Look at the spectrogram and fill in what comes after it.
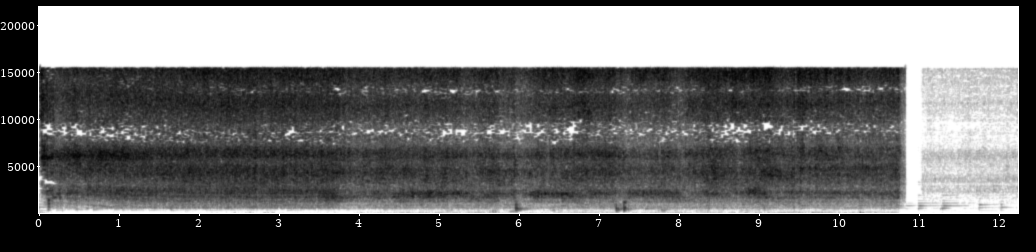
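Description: Turmeric-and-salt-coated pointed gourds dropped into hot mustard oil in a metal kadai, sizzling loudly as they fry. A spatula scrapes the pan a couple of times about six and seven seconds in. The sizzle stops suddenly near the end.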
